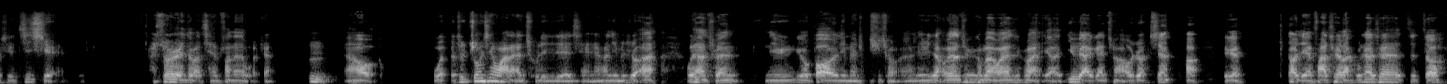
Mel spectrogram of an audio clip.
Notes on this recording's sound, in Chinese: 在zoom上远程聊了一次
